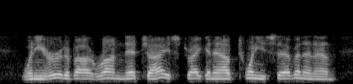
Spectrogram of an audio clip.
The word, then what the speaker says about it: Necciai: Well, the way you pronounce his last name, it's Ron Necciai. Ron Necciai. Right. It's Necciai. Now, if you had called him Necktie, then you would have been in the company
